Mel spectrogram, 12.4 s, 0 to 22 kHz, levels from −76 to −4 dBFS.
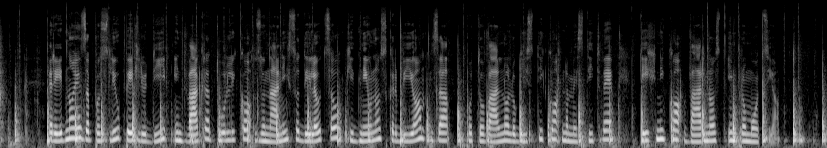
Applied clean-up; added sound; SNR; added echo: none; Run; 5 dB; none.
